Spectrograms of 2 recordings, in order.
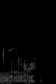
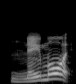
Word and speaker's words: Namor: I know he pronounces his name as Namor, but everyone else calls him Namor.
